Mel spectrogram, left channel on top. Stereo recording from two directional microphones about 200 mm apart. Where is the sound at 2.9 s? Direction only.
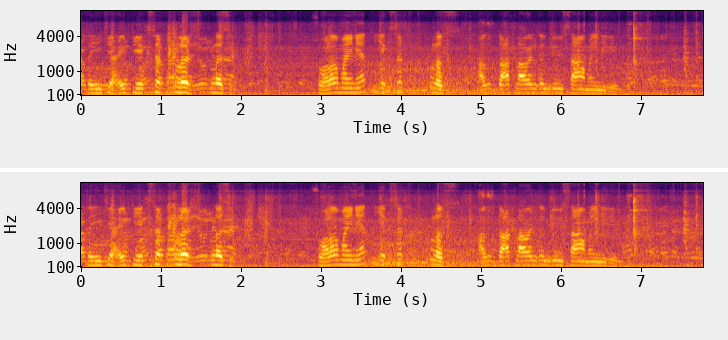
10° right (ahead or behind).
